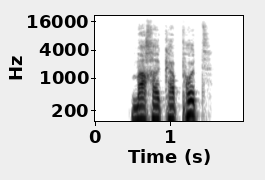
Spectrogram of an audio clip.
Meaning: inflection of kaputtmachen: 1. first-person singular present 2. first/third-person singular subjunctive I 3. singular imperative
- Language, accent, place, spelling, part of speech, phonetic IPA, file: German, Germany, Berlin, mache kaputt, verb, [ˌmaxə kaˈpʊt], De-mache kaputt.ogg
